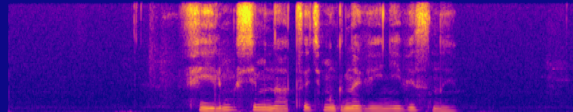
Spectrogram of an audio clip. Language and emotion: Russian, neutral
